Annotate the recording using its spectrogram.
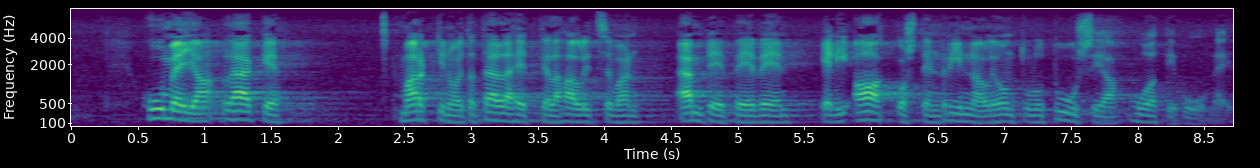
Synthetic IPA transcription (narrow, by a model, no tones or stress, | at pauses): huːmejjɑlæːke | mɑrkːino̞jt̪ɑt̪ælːæhe̞t̪kelːæɦɑlːit̪se̞ʋɑnʔæ̰mt̪eːpeːʋeːneliʔɑːkːo̞st̪e̞nrinːɑlːeont̪ulːut̪uːsiɑmuot̪ihṵːmḛj̪ɑ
